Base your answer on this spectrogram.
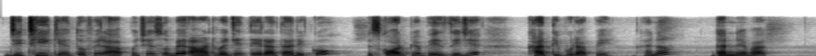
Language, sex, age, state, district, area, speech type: Hindi, female, 60+, Rajasthan, Jaipur, urban, spontaneous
